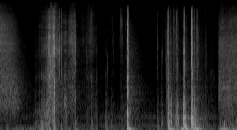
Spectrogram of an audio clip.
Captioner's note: box rustles; tape rasps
